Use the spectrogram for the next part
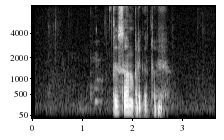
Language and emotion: Russian, neutral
